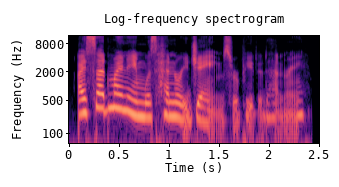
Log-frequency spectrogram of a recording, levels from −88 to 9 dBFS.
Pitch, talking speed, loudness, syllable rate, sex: 250 Hz, 215 wpm, -17 LUFS, 6.2 syllables/s, female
